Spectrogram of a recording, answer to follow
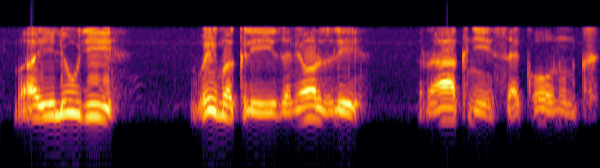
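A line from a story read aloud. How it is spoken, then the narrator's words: Slow, strained whisper. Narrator (Russian): Медленно, с мучительным трудом прошептал Вагн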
